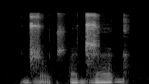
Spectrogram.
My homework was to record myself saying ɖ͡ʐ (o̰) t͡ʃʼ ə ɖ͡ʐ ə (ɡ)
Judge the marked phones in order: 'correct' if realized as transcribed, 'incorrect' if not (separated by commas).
correct, correct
